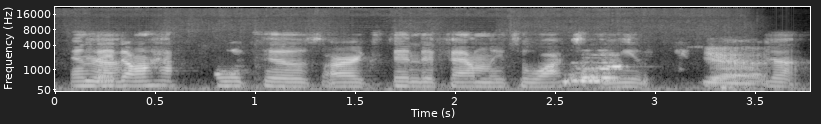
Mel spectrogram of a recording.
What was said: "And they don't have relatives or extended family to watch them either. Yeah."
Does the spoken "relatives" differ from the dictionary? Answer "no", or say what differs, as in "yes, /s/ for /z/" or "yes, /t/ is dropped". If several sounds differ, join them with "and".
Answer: yes, /v/ is dropped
